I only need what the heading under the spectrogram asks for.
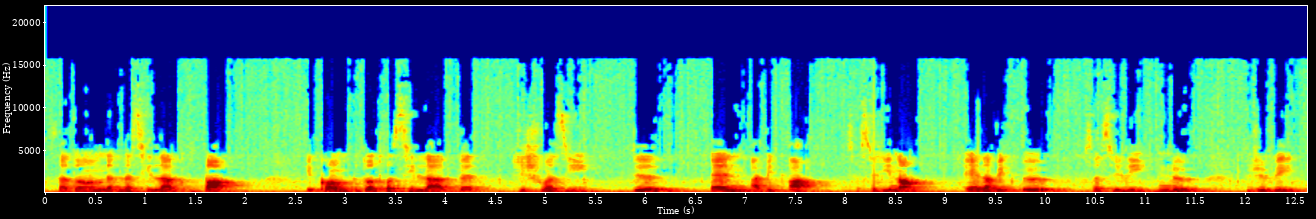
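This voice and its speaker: Woman, reading teacher, very slow and deliberate sounding out, roomy echo, faint background noise. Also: medium pitch. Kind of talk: slow reading lesson for young children.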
